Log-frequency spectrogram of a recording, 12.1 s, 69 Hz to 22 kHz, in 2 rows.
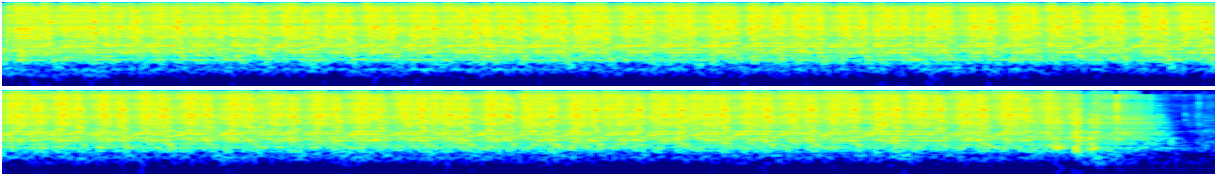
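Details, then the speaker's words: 2007 Piaggio MP3 scooter, cranks but won't start: long starter whirring with a loose beat about twice a second, never firing; fuel not reaching the carburetor, suspected pipe blockage, split fuel hose taped, choke possibly faulty, carb diaphragm split. "so we'll take the CB away cu the fuel's not getting into the car body which is probably a blockage in this pipe or something so I'm going to have to take it away that's why it's not starting"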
